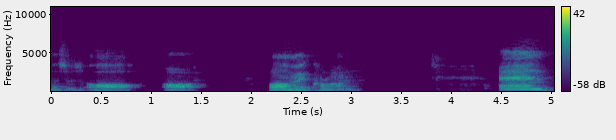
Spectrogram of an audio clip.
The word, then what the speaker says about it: omicron: Omicron is a vowel again, and really shouldn't give us any problems, except in the pronunciation of it, that we don't confuse it with the long O sound.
